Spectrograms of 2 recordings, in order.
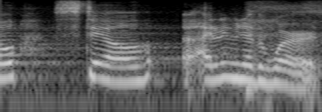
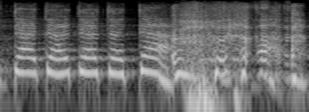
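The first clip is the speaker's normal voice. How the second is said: put-on higher, slow baby babble with a laugh; imitating baby babble; 6 semitones higher, much slower than usual. Daughter refusing to say mama, higher slow baby babble. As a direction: babble like a toddler, drawn out. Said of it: "she goes".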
